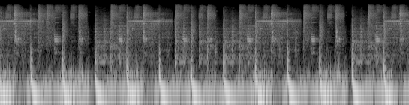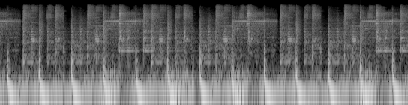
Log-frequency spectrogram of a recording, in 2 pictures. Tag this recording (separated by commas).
Music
